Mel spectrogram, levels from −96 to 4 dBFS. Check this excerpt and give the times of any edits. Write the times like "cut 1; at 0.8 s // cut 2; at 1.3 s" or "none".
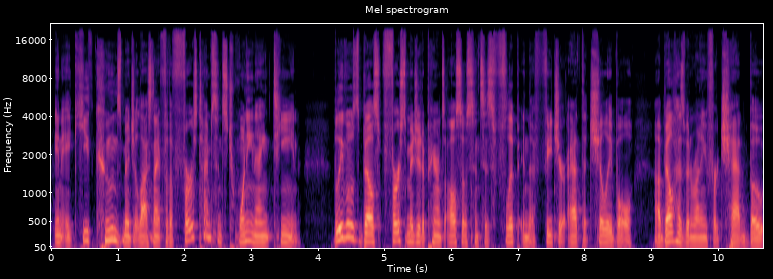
none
